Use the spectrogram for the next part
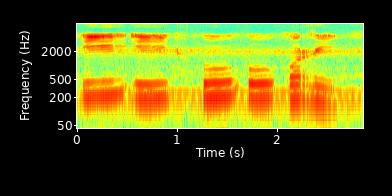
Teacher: संवृत स्वर, संवृत का मतलब है सम और वृत्त से बना है, मतलब वृत्त के समान, ऐसे स्वर जिनका मुख सबसे कम खुलता है, जिनके उच्चारण में सबसे कम मुख खुलता है, संवृत स्वर कहलाते हैं, जिनकी संख्या है 5।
